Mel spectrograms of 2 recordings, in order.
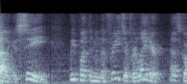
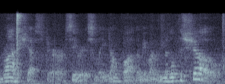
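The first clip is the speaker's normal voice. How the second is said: soft, whispered impression of a voice. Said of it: "do my Jack Benny impersonation".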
